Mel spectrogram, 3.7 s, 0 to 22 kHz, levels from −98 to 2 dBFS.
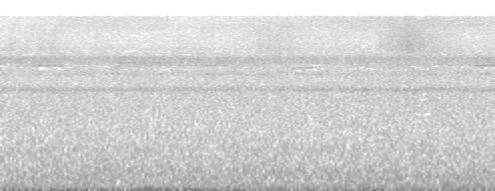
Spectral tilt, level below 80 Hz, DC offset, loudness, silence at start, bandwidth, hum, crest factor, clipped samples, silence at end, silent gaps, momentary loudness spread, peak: -2.5 dB/octave; -58 dBFS; under 0.1%; -54 LUFS; 0 s; 15.5 kHz; none; 14 dB; under 0.1%; 0 s; none; 2 LU; -40 dBFS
